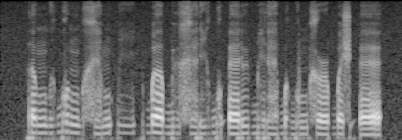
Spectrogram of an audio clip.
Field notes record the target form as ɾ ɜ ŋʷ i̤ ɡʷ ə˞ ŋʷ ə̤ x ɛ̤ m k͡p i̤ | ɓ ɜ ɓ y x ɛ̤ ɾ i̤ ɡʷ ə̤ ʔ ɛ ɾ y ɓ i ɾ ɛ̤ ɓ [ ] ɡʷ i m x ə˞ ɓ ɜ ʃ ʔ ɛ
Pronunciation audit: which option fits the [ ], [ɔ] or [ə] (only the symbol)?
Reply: ə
